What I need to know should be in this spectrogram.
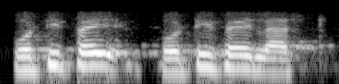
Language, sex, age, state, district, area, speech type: Sanskrit, male, 18-30, Odisha, Angul, rural, conversation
